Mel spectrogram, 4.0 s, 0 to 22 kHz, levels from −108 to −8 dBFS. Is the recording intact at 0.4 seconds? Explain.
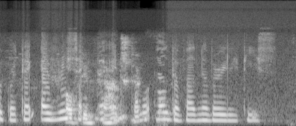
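No. At 0.4 s the speech has a harsh, crackling fuzz on its louder moments. This is hard clipping, present throughout the clip. The signal is driven about 12 dB past what the stage can pass, so around one sample in twenty has its peak sliced flat, adding bright upper harmonics.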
